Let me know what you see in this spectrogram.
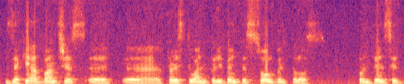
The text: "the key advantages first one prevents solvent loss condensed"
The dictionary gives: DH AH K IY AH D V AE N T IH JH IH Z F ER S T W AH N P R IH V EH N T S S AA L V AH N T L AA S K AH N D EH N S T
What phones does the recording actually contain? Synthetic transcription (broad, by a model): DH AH K IY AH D V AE N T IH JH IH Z F ER S T W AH N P R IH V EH N T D S AA L V AH N T L AA S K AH N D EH N S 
